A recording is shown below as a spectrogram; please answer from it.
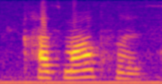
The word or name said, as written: cosmopolis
